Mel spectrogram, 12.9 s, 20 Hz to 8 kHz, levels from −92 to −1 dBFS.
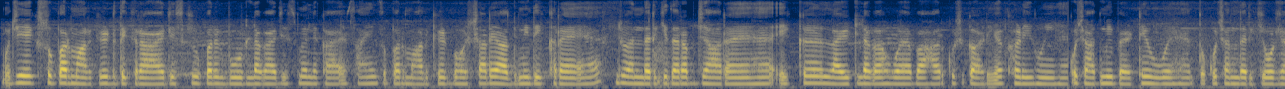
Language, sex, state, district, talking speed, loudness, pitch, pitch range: Hindi, male, Maharashtra, Solapur, 250 wpm, -22 LUFS, 215 Hz, 210-220 Hz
